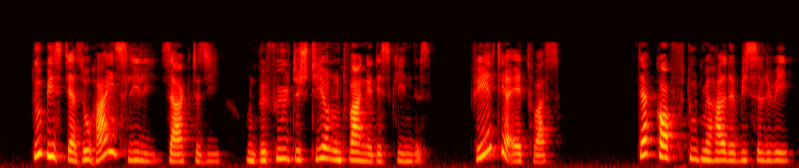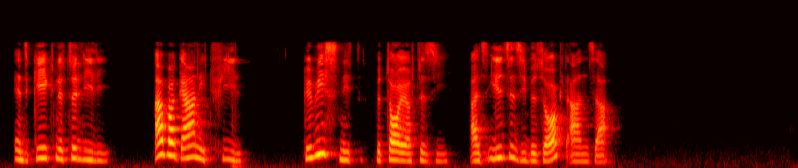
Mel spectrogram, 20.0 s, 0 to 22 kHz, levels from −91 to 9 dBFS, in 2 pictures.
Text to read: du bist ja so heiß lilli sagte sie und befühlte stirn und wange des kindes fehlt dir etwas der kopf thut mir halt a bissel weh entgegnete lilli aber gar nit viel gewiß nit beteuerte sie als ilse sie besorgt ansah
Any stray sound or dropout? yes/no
no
